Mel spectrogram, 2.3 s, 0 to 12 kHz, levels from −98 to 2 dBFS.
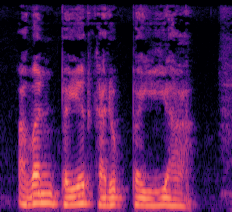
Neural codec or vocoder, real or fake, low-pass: vocoder, 44.1 kHz, 128 mel bands every 512 samples, BigVGAN v2; fake; 10.8 kHz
